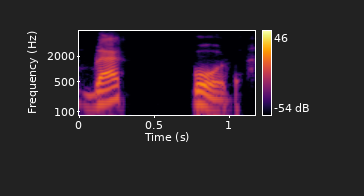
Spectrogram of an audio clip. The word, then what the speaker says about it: blackboard: Any board which is black is a blackboard. Blackboard. And blackboard is without gap. Blackboard. Blackboard. There's small pause in between the two words.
